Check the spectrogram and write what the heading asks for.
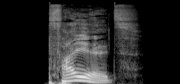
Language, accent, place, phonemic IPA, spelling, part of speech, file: German, Germany, Berlin, /pfaɪ̯ls/, Pfeils, noun, De-Pfeils.ogg
- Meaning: genitive singular of Pfeil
